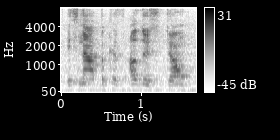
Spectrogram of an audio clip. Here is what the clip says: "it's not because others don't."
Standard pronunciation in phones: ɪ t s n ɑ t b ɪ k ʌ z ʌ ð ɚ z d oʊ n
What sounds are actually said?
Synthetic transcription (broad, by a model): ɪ t s n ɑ t b ɪ k ʌ z ʌ ð ɚ z d oʊ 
